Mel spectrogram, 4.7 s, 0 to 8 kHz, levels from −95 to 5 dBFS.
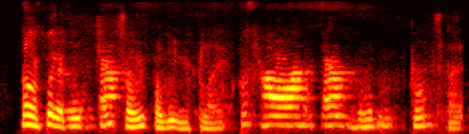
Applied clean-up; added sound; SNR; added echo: neural mask model Resemble Enhance denoiser.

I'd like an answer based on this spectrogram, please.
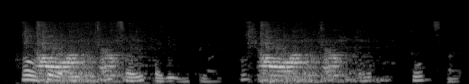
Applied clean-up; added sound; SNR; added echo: classical method spectral subtraction.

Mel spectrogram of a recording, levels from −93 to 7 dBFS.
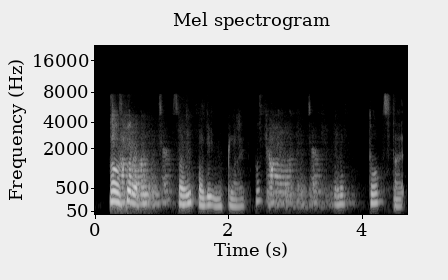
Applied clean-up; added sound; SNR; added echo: neural mask model DeepFilterNet 3.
